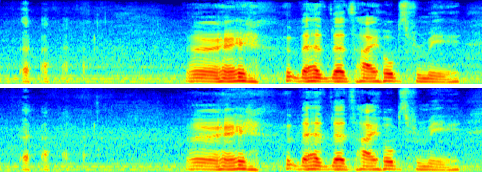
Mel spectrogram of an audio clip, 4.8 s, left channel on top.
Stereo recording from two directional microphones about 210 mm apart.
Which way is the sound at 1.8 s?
25° left (ahead or behind).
